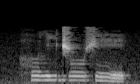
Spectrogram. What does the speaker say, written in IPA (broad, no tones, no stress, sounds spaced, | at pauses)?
h o l i d͡ʒ oː ʃ e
